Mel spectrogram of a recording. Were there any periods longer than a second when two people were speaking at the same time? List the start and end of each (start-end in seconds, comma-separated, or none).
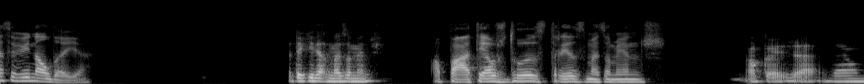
none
